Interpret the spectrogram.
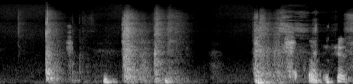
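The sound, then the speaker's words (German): An iPhone drops onto a hard surface, making a series of sharp clattering knocks spread over a few seconds, with short pauses between the louder impacts. “Am Sound des Endgerätes zu erkennen, was mir da gerade runtergefallen ist.”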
